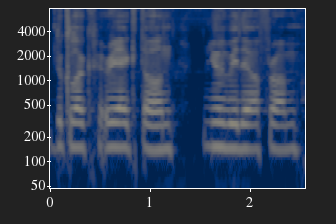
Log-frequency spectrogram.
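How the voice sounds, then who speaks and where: Slovak man, halting English, smooth voice. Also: on the high side, monotone, warm tone. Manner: halting, hesitant English with frequent restarts and laughter. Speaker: streamer and video editor guest. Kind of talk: casual chat. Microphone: too far from the mic.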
